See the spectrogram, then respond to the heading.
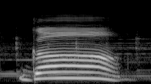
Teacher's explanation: हमारे मुख से अधिक ध्वनि रहती है और नाक से कम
